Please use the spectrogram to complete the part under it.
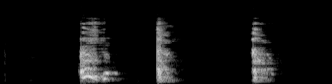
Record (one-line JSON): {"three_cough_length": "3.3 s", "three_cough_amplitude": 31066, "three_cough_signal_mean_std_ratio": 0.31, "survey_phase": "alpha (2021-03-01 to 2021-08-12)", "age": "65+", "gender": "Female", "wearing_mask": "No", "symptom_none": true, "smoker_status": "Never smoked", "respiratory_condition_asthma": true, "respiratory_condition_other": false, "recruitment_source": "REACT", "submission_delay": "1 day", "covid_test_result": "Negative", "covid_test_method": "RT-qPCR"}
